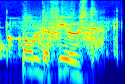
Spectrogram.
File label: bombdef, radio; codmod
